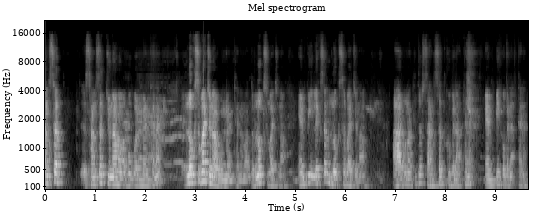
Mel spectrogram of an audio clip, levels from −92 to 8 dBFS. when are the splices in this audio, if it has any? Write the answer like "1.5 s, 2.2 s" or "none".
2.8 s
